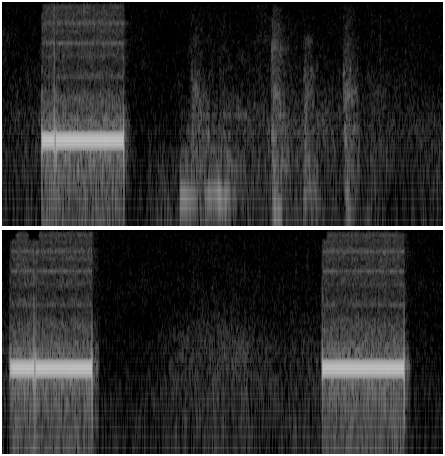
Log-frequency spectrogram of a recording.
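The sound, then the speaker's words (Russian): Three loud, steady telephone ringback tones, each about a second long, separated by roughly four-second pauses, with a few short, quieter dialing-like beeps and blips between the first two, heard while calling the company GFK and waiting for a manager to answer. “Наберите добавочный номер сотрудника в тоновом режиме или дождитесь ответа менеджера.”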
